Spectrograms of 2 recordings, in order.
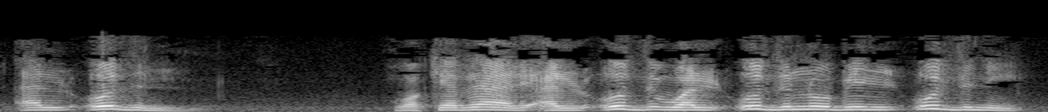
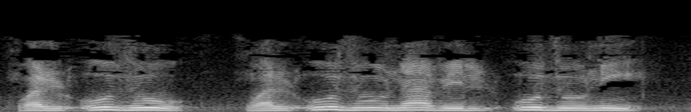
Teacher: وقرأ نافع بإسكان الذال من والأذن · Shown in: first take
